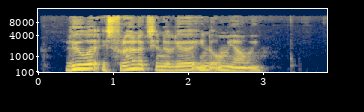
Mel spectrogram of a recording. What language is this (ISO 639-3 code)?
fry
